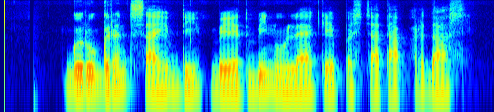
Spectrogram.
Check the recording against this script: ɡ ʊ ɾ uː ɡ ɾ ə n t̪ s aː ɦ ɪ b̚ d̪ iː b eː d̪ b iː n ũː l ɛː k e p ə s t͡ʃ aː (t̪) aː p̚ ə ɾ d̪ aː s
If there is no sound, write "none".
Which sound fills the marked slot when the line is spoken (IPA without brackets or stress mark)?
t̪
